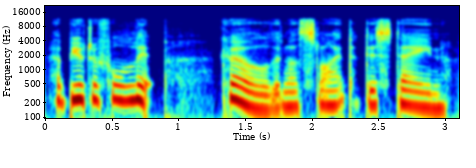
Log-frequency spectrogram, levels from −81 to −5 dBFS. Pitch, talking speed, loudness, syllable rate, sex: 190 Hz, 155 wpm, -16 LUFS, 4.7 syllables/s, female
